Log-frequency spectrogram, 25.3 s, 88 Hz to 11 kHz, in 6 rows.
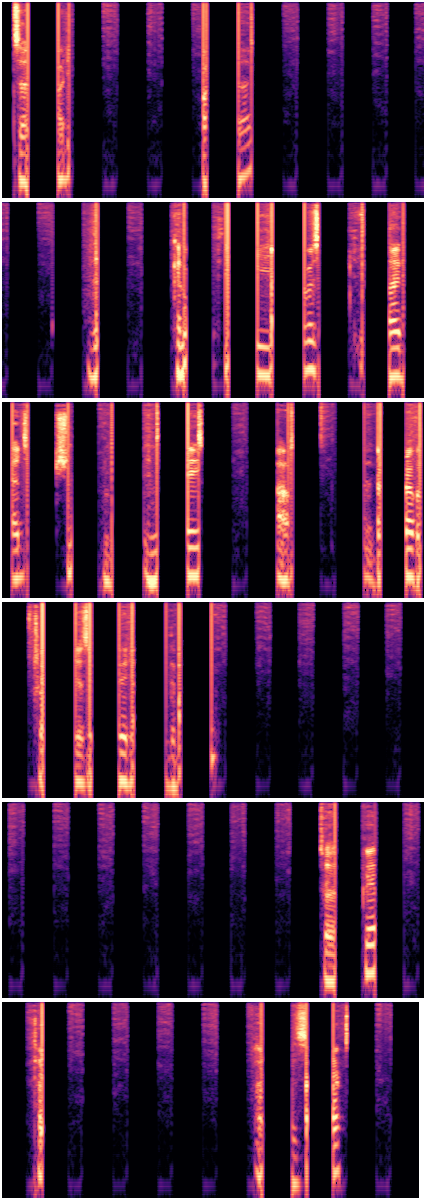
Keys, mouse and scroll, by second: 0.5 shift+1, 1.6 ., 3.1-10.0 typing, 12.1-14.0 typing, 15.3 click, 16.1 Return, 20.6-21.1 ctrl+scroll up 2, 21.3-22.1 ctrl+scroll up 2, 22.5-23.0 ctrl+scroll up 2, 23.1-24.0 ctrl+scroll down 3.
